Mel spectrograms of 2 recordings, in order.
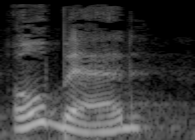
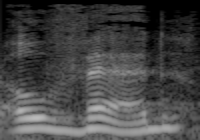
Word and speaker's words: Obed: Obed, or Oved, depending on how you say it, is a word that means servant.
